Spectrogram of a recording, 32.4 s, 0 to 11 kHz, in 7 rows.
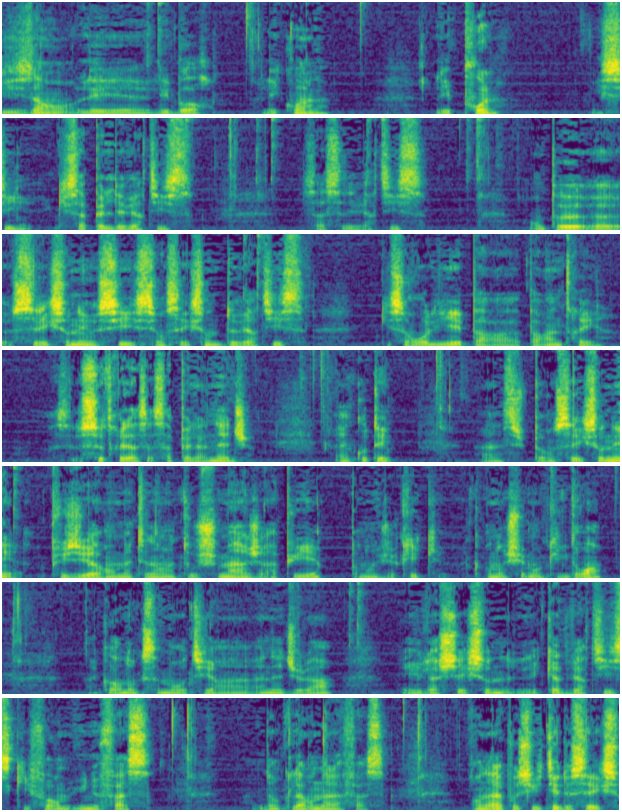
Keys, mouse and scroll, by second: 1.2 right click, 6.0 right click, 11.2 right click, 11.5 shift+right click, 18.7 shift+right click, 25.9 shift+right click.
